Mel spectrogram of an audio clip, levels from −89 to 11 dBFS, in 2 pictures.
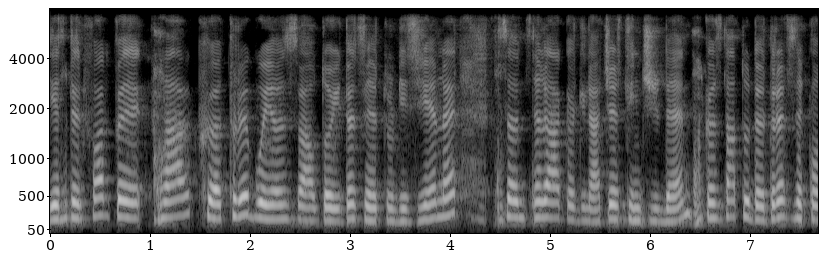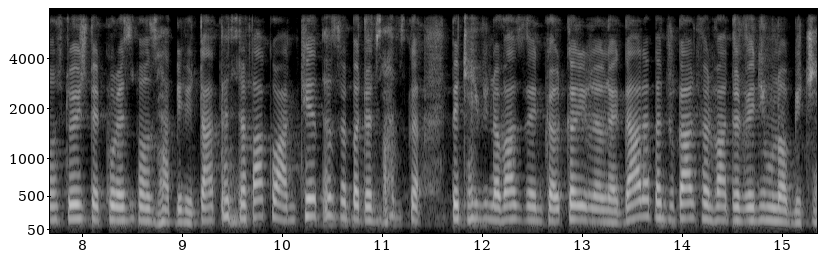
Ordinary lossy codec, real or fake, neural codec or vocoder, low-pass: none; fake; autoencoder, 22.05 kHz, a latent of 192 numbers a frame, VITS, trained on one speaker; 7.2 kHz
